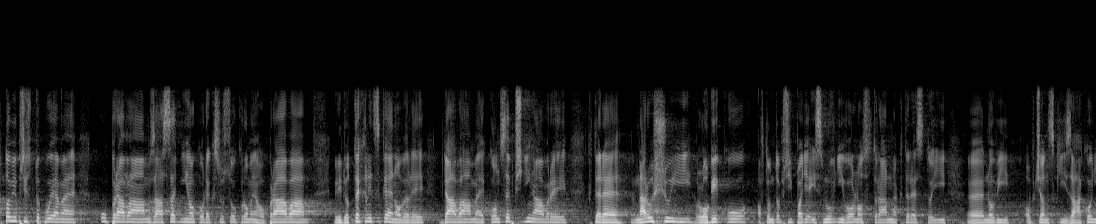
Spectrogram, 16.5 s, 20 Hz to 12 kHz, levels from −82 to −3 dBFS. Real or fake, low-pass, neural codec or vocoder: real; 7.2 kHz; none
